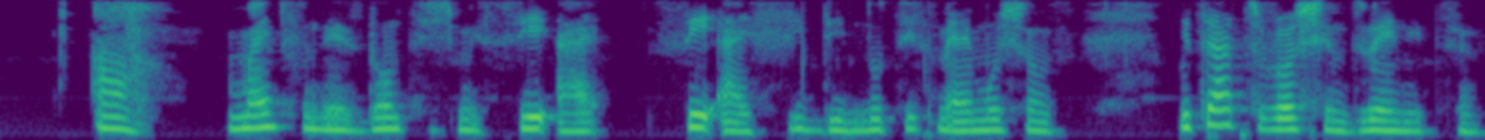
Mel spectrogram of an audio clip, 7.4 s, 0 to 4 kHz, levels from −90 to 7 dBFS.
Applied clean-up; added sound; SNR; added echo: none; none; none; none.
